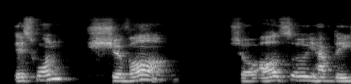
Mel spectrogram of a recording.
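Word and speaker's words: Siobhán: And then a BH, Siobhan. Now in some dialects this changes. In the dialect I would use in Northern Ireland, I would pronounce this Siobhan. Siobhan. So that can alter depending on your dialect.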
